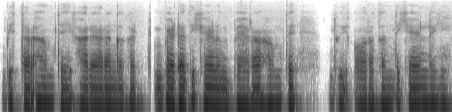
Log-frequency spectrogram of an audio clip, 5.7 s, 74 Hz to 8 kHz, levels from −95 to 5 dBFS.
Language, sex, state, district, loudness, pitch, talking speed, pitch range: Hindi, male, Uttarakhand, Tehri Garhwal, -19 LUFS, 105 Hz, 180 wpm, 100-105 Hz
